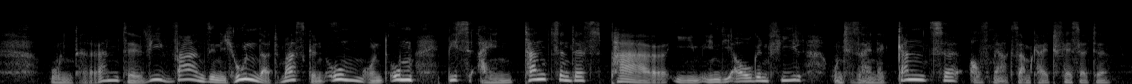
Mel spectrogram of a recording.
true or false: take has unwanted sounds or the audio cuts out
false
